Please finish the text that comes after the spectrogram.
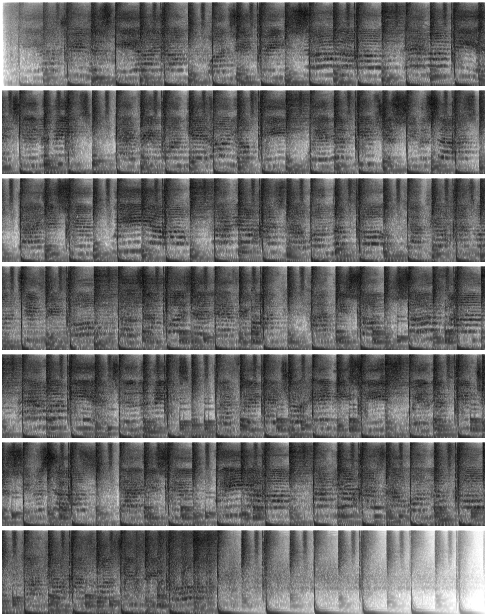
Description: Поп Музыка # Танцевальные
весёлые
